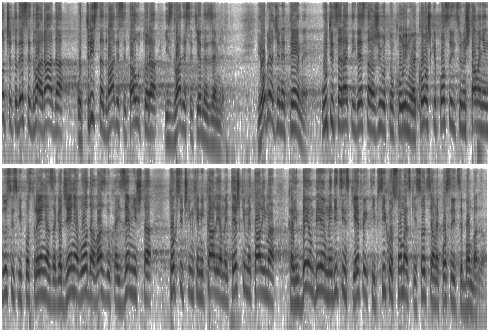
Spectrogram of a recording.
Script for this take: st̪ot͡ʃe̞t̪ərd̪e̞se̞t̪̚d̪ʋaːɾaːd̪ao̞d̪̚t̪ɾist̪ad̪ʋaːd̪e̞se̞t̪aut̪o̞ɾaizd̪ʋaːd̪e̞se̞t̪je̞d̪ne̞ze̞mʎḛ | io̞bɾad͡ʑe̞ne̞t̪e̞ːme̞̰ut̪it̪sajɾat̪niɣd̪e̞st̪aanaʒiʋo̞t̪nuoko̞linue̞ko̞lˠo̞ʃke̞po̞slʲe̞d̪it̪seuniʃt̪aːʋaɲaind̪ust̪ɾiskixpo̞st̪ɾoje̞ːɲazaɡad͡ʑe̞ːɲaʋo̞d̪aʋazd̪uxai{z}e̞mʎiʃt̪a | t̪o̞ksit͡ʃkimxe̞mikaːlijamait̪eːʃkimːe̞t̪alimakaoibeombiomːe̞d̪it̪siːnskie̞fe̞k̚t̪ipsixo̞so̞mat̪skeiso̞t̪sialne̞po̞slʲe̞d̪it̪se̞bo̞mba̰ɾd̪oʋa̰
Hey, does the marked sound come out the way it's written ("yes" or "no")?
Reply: yes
